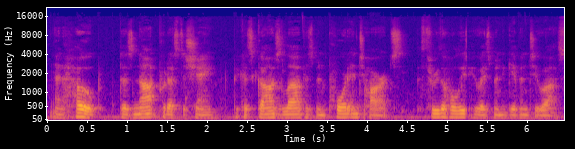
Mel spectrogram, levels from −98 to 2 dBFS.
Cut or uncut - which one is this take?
cut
